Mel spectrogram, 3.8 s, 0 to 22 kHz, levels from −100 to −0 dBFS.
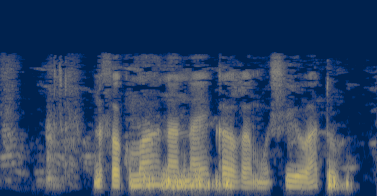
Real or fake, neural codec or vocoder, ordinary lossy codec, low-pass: real; none; MP3, 32 kbps; 7.2 kHz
